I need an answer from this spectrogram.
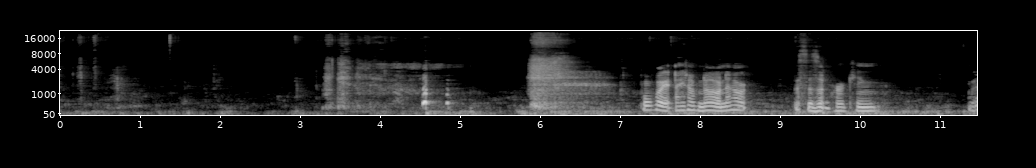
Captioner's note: laughs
